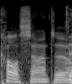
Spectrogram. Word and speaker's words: Colasanto: Nicholas Costanzo, or no, I didn't say that right, did I? – No, it's Colasanto.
